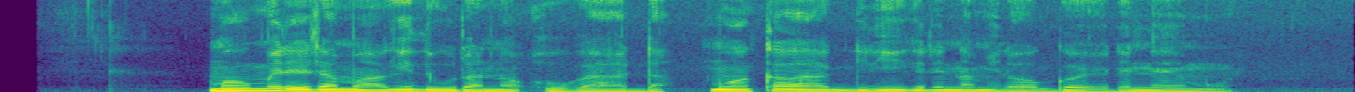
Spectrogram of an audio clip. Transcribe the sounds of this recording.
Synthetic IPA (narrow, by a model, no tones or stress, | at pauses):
maumeɾeɾamaɣeðuɾanɔʔoɣaːda | mwakawaɡiɾiɣeɾenameɾɔɡɔeɾenɛːmwɛ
